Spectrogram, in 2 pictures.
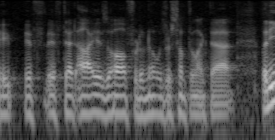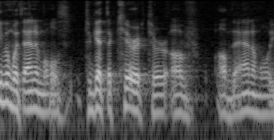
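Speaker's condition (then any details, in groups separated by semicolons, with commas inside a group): No condition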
